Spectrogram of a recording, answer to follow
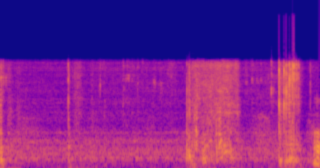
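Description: A folding knife and a cardboard shipping box being handled: a few light clicks, a scraping rasp lasting about half a second a little past halfway, and a sharp click near the end.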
